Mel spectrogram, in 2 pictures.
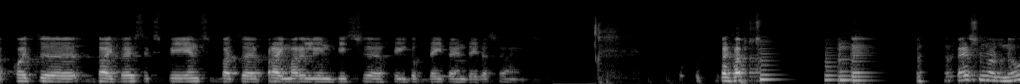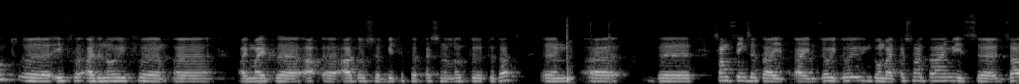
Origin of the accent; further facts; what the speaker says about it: Greece; moved away as an adult; now in Germany; I was born in Greece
